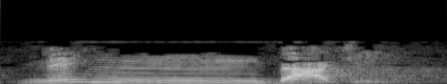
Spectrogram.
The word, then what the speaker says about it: من بعدي: واسمع نطقها من بعدي، ما اقولش من بعدي واقولها نون، ولا اقولها ميم خالصة واقول من بعدي، يحصل انفراد في الشفايف.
